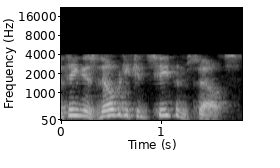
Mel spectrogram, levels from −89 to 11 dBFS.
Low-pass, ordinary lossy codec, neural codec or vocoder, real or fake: 7.2 kHz; AAC, 16 kbps; none; real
